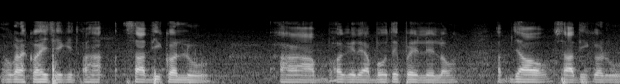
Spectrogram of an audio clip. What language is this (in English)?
Maithili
